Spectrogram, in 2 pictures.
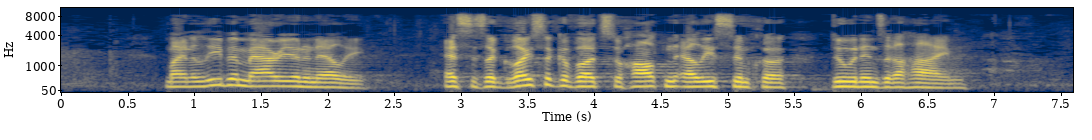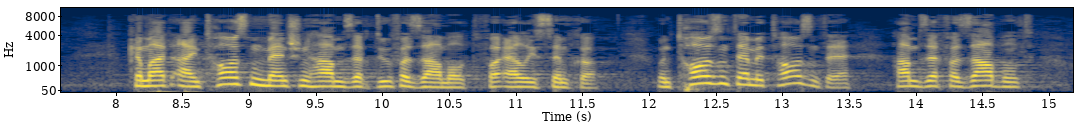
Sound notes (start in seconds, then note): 0.0 applause; 2.8 Yiddish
